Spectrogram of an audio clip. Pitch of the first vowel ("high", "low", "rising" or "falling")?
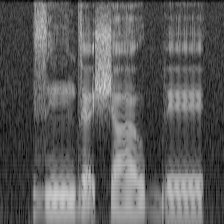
high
